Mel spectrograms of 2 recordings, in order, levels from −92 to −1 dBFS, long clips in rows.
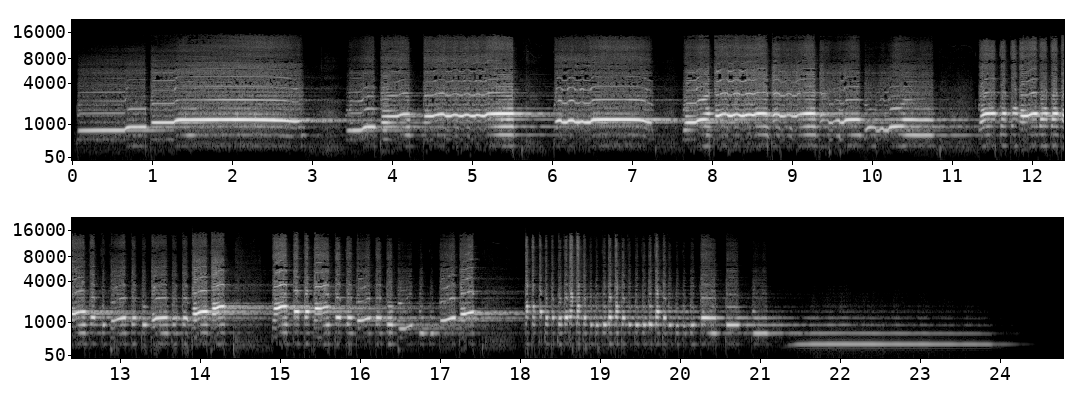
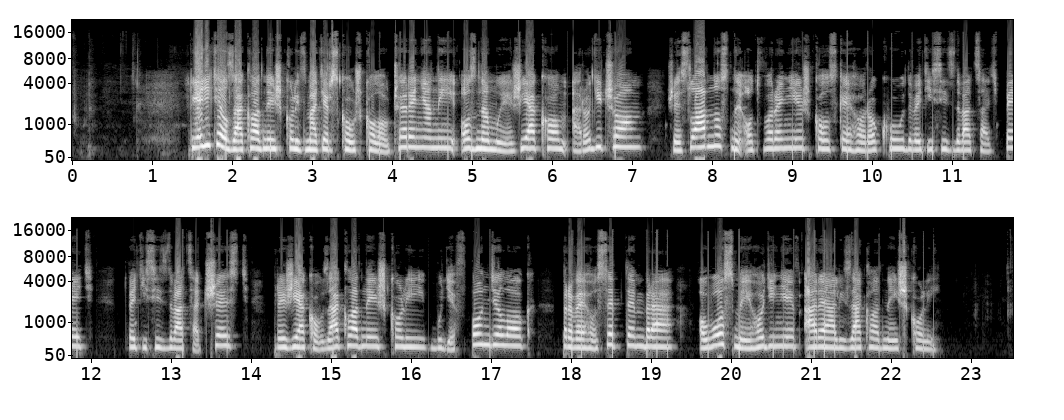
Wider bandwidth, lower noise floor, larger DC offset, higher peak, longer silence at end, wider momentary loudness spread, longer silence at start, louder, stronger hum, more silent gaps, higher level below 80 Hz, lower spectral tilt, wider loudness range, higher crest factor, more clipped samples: second, 14.5 kHz vs over 20 kHz; about the same, -68 dBFS vs -67 dBFS; neither; about the same, -2 dBFS vs 0 dBFS; first, 2.25 s vs 0.95 s; first, 17 LU vs 10 LU; second, 0.1 s vs 1.45 s; second, -16 LUFS vs -11 LUFS; neither; neither; second, under -90 dBFS vs -46 dBFS; second, 1.5 dB/octave vs -3.5 dB/octave; first, 10 LU vs 6 LU; about the same, 16 dB vs 12 dB; second, under 0.1% vs 1%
